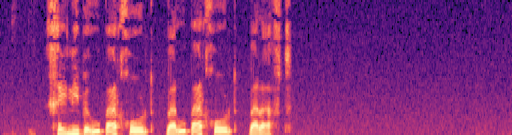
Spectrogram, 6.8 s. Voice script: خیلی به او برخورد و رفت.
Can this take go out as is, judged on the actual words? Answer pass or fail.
fail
